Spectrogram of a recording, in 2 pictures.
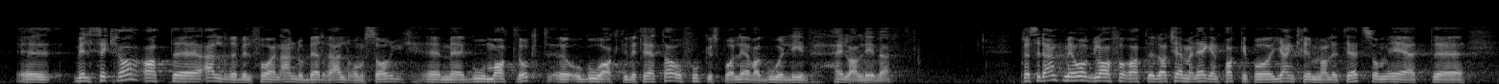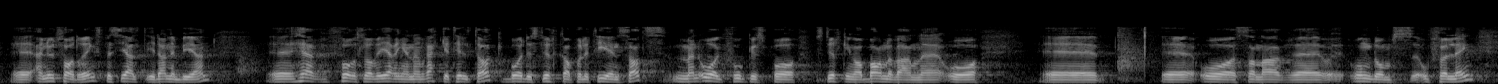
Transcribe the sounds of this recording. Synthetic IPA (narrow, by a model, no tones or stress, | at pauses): ʋɪlsɪkʁɑʔɑt̪ɛld̪ʁəʋɪlfoːæɪnɛnd̪ɔbeːd̪ʁəɛld̪ʁəɔmsɔɾɡ | mɛɡuːmɑːt̪lʊkt̪ɔɡuːəɑkt̪ɪʋɪt̪ʰeːt̪əɾɔfuːkʉspʰɔleːʋɑɡuːəliːʋhæɪlɑliːʋə | pʰɾɛsɪd̪ɛnt̪mɛɛoːɡɡlɑːfɔʁɑt̪d̪æːt͡ʃʰeːməæɪneːɡənpʰɑkːəpʰɔjɛnkʰʁɪmɪnɑlɪt̪ʰeːt̪sɔmɛt̪ | æ̰ɪnʉːt̪fɔʁd̪ʁɪŋspɛsɪɛlt̪ɪd̪ɛnːəbyːən | ɦæːʁfoːʁəsloːɾɛjeːɾɪŋənæɪnʁɛkːət̪ʰɪlt̪ʰɑːkboːd̪əst̪ʏɾkɑɔpʰʊlɪt̪ʰiːəɪnsɑt̪smɛnoːɡfuːkʉspʰɔst̪ʏʁkɪŋɑʋbɑːʁnəʋæʁnəʔɔ | oːsənɑʁʊŋd̪ɔmsʊpfœlːɪŋ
